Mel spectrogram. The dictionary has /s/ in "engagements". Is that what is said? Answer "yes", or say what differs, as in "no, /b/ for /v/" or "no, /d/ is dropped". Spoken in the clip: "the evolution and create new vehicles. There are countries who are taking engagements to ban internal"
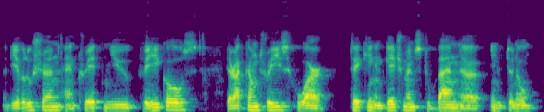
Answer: yes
